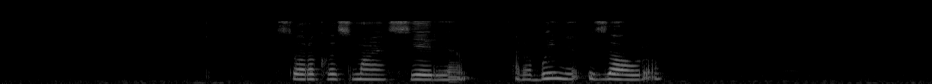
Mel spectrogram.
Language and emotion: Russian, sad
